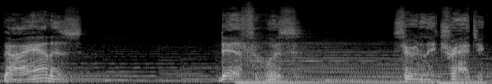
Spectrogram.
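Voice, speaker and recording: A man playing a solemn, reflective witness who recalls the past deliberately and haltingly, as in a documentary-style game scene. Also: mid-range voice, steady tone. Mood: somber, reflective. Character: somber, reflective man recalling a troubled friend. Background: guitar music.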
